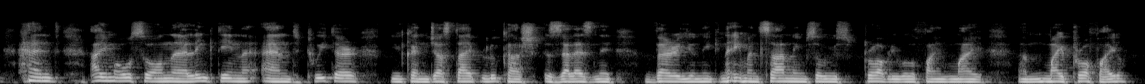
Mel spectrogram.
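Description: With a Polish accent, a man of medium pitch speaks at a moderate pace in a monotone, flat intonation and very even loudness. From Poland. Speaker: SEO marketing director. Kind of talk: interview. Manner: hesitant, many fillers.

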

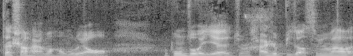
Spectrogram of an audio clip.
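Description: Over noticeable background noise, a man talks at a very fast pace, his medium pitch showing ordinary variation. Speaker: improv comedian and teacher. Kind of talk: casual chat.

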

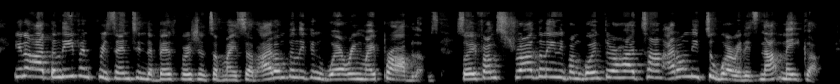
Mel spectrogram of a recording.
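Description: A woman's high-pitched voice at a very fast pace, with lively intonation and hardly any pauses. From Caribbean island. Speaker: life coach and motivational speaker. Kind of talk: casual interview.

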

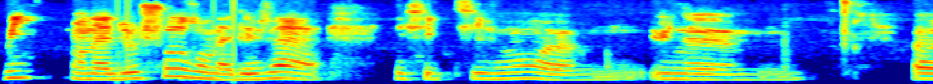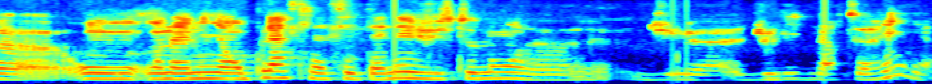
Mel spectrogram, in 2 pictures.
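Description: Speaking at a fairly slow pace with long, frequent pauses, a woman of medium pitch keeps her intonation fairly even. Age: 30s. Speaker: communications manager. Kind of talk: interview conversation. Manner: hesitant, frequent filler.

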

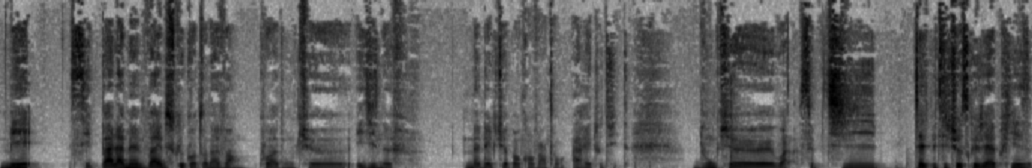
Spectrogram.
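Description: Speaking at a moderate pace with long, frequent pauses, a woman keeps a medium pitch and a monotone, flat intonation while her loudness swings widely, all on a very clean recording with a silent background. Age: young. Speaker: podcast host. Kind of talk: solo podcast monologue.

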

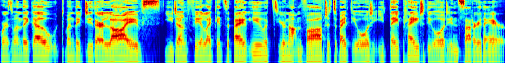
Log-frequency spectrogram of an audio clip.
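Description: With an Irish accent, a woman speaks at a very fast pace with hardly any pauses, her pitch very deep and low. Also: dry, close sound with no echo. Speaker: comedian. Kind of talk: casual chat. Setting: video call. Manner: animated.

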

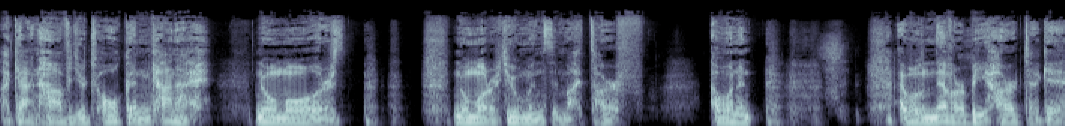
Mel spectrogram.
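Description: A man's raspy, put-on character voice in a Scottish accent, fairly low in pitch, at a moderate pace with long, frequent pauses. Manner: snarling, menacing.

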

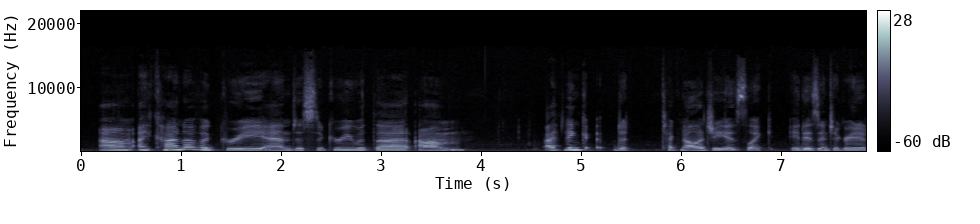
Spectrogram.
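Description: This speaker has an ordinary speaking voice with an American accent. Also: woman. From New York City, Queens. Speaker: former youth tech program participant. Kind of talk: casual chat.

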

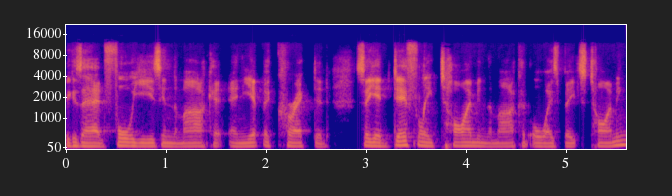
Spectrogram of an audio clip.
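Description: At a fairly quick pace, a man with a fairly low pitch speaks with an Australian accent. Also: very clean recording, silent background. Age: 40s. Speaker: financial advisor. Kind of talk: casual interview chat.

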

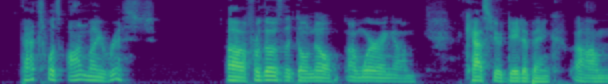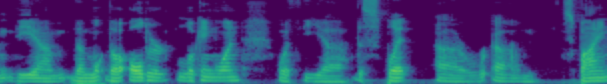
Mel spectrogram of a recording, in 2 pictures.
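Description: At a fairly slow pace, a man with an American accent and an unremarkable speaking voice talks at a medium pitch with ordinary pitch variation, in a very clean recording with a silent background. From Colorado, US. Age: 20s. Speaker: podcast guest. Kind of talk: casual chat.

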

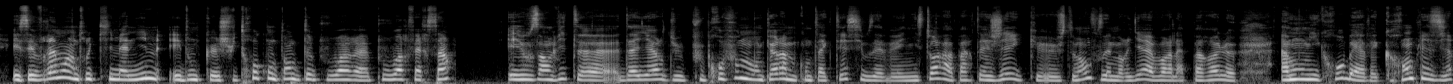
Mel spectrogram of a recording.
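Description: In a very clean recording with a silent background, a woman talks in a fairly high voice with a dark, mellow tone. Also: ordinary pitch variation, moderate pace. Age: 20s. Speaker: podcast host. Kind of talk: personal testimony. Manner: halting.

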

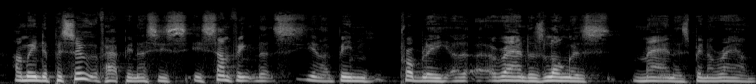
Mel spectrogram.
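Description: The voice has a Cockney accent and a dark, mellow tone with ordinary pitch variation. It keeps a moderate pace with hardly any pauses. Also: man, fairly high pitch for a man. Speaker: podcast host. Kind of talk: casual chat.

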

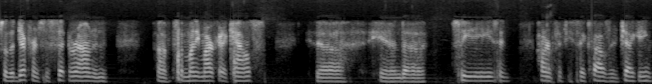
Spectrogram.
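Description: A man with a fairly high pitch talks at a moderate pace in a flat monotone, leaving long, frequent pauses. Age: 70s. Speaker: caller. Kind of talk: radio call-in question. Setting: phone call.

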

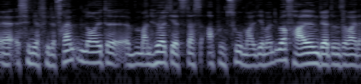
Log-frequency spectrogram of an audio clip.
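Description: Speaking at a fairly quick pace, a man uses a medium pitch, a dark, mellow tone and fairly even intonation. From Palatinate, Germany. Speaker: aid volunteer, retired teacher. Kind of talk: interview. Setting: studio.

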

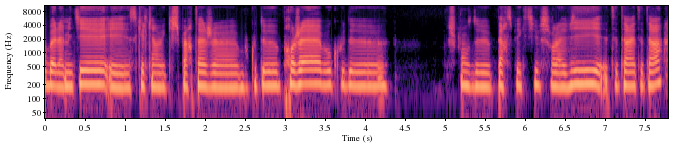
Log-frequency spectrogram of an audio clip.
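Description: A woman talks at a medium pitch and a fairly slow pace, her intonation flat and monotone. The sound is dry and close, with no echo. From French-speaking Switzerland (Lausanne, Verbier). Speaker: freeride skier. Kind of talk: casual interview. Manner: halting, many fillers and repetitions.

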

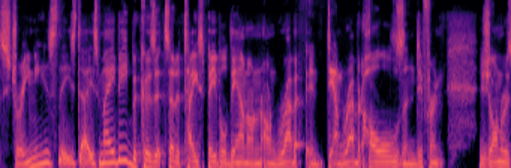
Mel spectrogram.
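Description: Against a quiet background, a man speaks with an Australian accent. His pitch is fairly low and his pace moderate. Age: 40s. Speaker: podcast host. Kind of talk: casual interview chat.

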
